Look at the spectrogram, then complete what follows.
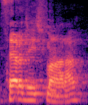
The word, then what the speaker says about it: Sergiy Chmara: Sergiy Chmara.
